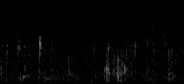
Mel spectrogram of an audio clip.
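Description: Quiet mouth sounds of someone sipping a Monster energy drink: soft wet clicks and small slurps scattered over a couple of seconds, with no talking.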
